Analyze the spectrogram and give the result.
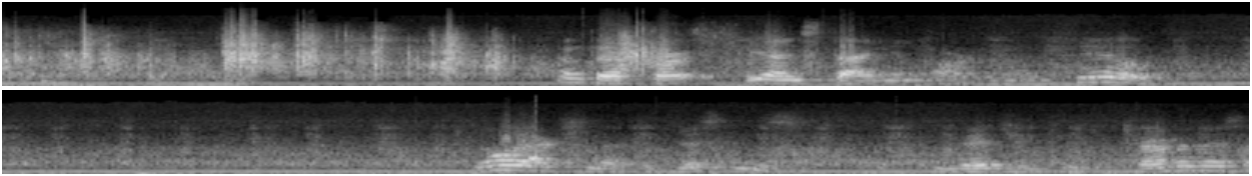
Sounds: speech

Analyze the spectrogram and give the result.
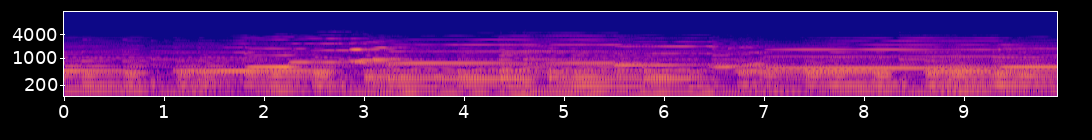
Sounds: playing clarinet

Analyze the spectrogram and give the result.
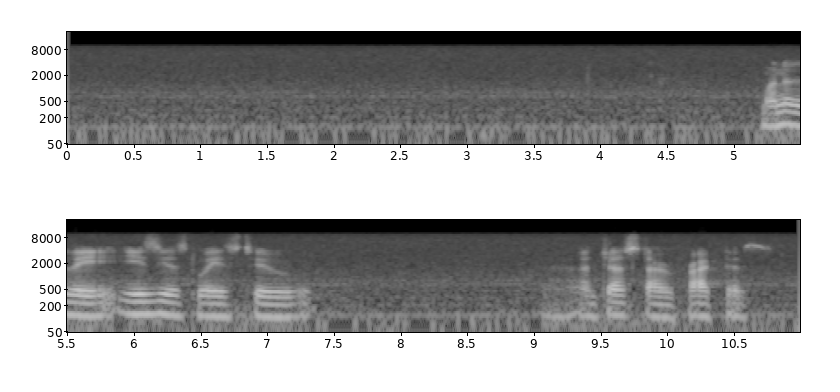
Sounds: speech

